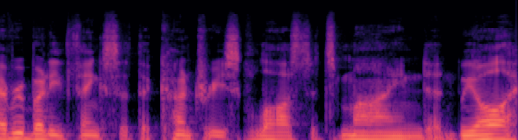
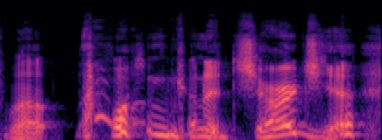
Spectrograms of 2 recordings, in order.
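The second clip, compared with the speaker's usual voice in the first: amused cowboy; 10 semitones higher than usual. Retold or imitated. Cowboy refuses payment, laughing.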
